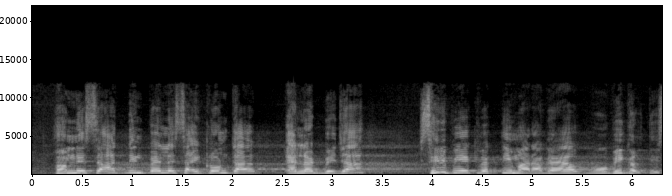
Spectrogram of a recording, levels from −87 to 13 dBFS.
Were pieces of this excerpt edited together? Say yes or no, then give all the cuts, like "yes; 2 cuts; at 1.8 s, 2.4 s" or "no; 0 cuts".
no; 0 cuts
